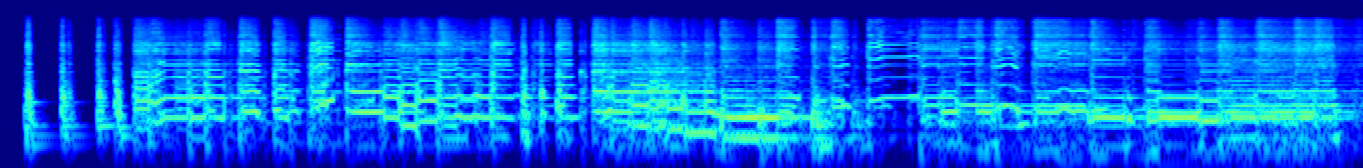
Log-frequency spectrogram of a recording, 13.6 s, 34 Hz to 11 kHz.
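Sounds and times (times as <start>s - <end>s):
rock tone lead guitar with delay: 0.3s - 13.6s.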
